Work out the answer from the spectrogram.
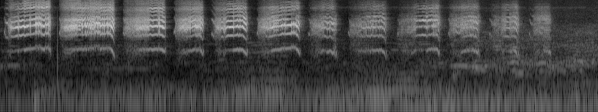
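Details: Young long-tailed shrike calling insistently with grating, scratchy squawks, roughly two per second, loud at first and gradually fading, a low background hum underneath.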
